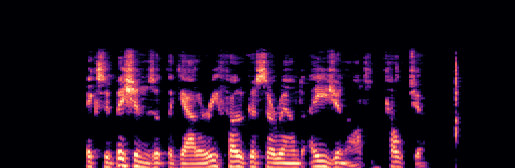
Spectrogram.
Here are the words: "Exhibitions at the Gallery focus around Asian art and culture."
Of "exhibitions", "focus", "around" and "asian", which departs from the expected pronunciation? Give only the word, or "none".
none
